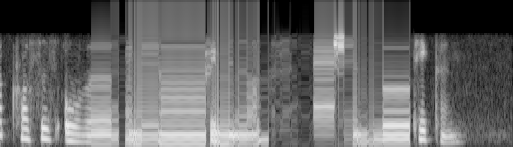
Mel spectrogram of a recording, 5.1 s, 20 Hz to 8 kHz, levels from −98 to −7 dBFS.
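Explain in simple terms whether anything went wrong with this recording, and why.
From 0.93 to 4.17 s the speech becomes a stiff, metallic buzz at one fixed pitch, about 94 Hz. This is robotic sound from repeated short buffers, likely caused by a slice of roughly 10 ms being replayed whenever fresh audio arrived late. That differs from the narrow phone-call sound of the AMR narrowband mobile codec, which removes everything above 4 kHz for the whole clip and never locks the sound to one pitch.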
